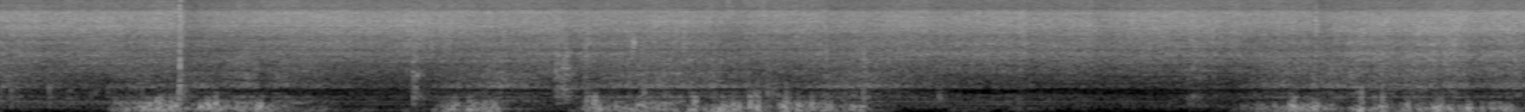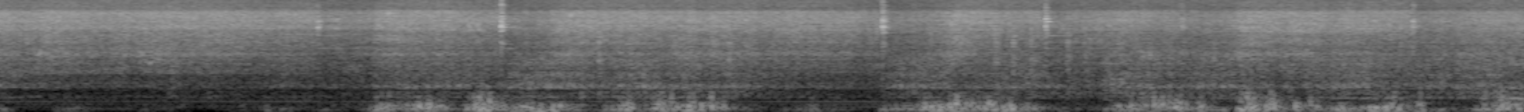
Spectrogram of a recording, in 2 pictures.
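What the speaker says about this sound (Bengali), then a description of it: "মশলাটা কষার জন্য একটু জল দিয়ে দিলাম মশলাটা কষা হচ্ছে" A spice paste of turmeric and chili powder, loosened with a little water, sizzles in a pan over a steady hiss that continues throughout, close by, with bursts of clatter from stirring.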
